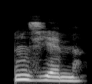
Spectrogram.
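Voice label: "onzième", French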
